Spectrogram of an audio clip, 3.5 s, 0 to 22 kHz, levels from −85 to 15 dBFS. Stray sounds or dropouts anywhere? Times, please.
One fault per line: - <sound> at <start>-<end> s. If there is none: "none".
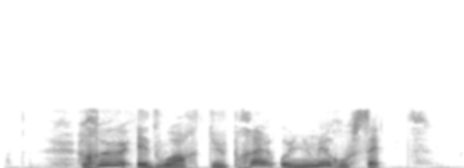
none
